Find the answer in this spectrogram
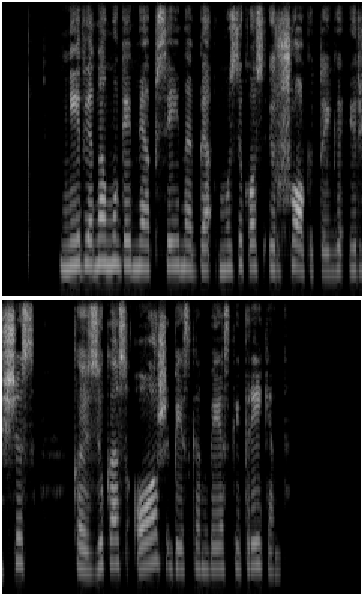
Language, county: Lithuanian, Vilnius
